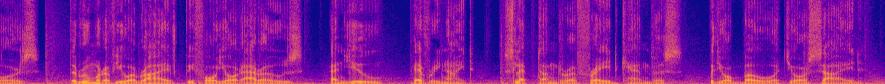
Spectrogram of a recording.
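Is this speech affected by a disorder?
No.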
